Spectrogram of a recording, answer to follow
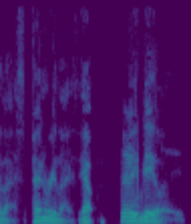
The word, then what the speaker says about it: Penn Relays: Penn Relays.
